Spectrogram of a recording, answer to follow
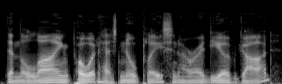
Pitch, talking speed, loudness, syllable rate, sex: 95 Hz, 255 wpm, -19 LUFS, 5.8 syllables/s, male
